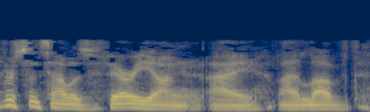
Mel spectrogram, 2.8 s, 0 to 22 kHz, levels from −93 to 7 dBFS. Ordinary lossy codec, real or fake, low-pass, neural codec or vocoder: MP3, 24 kbps; fake; 7.2 kHz; codec, 44.1 kHz, 7.8 kbps, DAC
